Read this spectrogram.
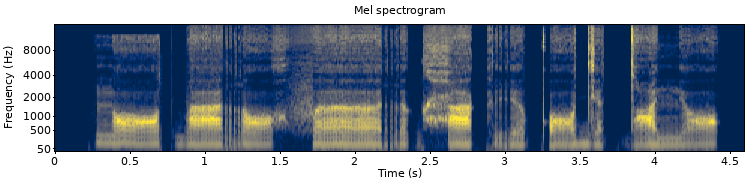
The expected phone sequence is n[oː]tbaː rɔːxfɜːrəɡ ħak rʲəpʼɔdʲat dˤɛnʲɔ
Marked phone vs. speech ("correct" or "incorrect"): incorrect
